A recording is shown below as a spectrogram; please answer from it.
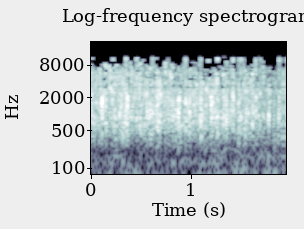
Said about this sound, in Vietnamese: Do vậy, xin một tràng pháo tay lớn hơn được không?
